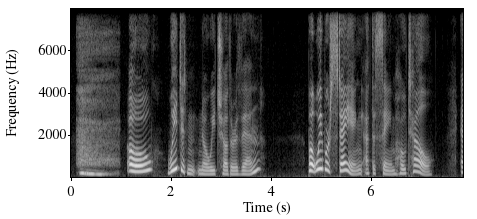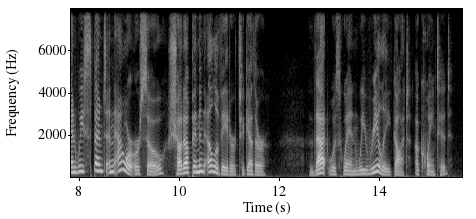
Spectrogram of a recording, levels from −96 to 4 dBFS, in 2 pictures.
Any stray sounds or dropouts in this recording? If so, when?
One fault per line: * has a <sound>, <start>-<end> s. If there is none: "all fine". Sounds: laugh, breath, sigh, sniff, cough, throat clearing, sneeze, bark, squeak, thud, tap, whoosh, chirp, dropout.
* has a sigh, 0.1-1.0 s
